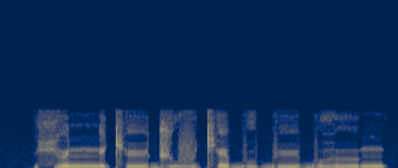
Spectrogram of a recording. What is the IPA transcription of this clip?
çønːecʰyː d͡ʒṳvicʰe bo̤ byːbuɦɯːŋ

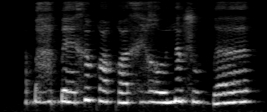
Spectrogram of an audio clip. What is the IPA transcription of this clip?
ɓa̤ ɓɛ xə̃qʷɜqʷə xɛ̤ʁu nãsʷɯ ɡ͡bɜ

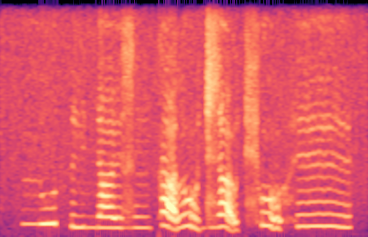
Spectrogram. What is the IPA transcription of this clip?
ɲu˦θi˨ɲa˨ɪ̯ zĩ˨kä̰˦˨lo̰˦˨ʊ̯ d͡ʑa̰˦˨ʊ̯ t͡ɕʰo̰˦˨ʊ̯he˦ɪ̯

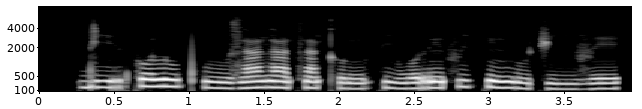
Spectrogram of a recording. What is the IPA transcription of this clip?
diː˨rko˦ lu˦pʰuː˨zã˦ zã˨ t͡sã˦kʰʊ˨ ŋʊ˦ki˨wo˦r ĩ˦fi˦ kĩ˦ŋuː˨t͡ʃiː˨ve˦

